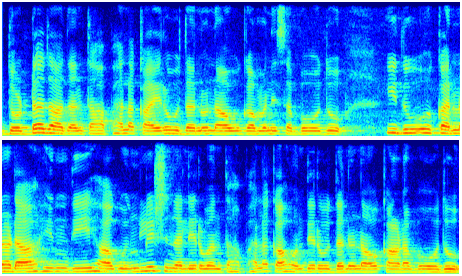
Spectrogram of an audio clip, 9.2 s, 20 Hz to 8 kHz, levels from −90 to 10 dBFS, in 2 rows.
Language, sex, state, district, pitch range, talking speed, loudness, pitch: Kannada, female, Karnataka, Belgaum, 175-200 Hz, 100 wpm, -15 LUFS, 185 Hz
